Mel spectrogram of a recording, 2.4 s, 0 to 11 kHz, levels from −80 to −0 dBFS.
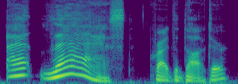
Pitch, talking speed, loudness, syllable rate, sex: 155 Hz, 125 wpm, -18 LUFS, 2.9 syllables/s, male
